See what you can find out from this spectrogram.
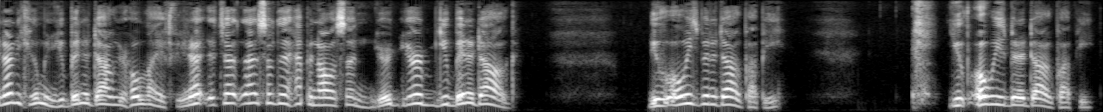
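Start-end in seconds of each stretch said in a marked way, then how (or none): none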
